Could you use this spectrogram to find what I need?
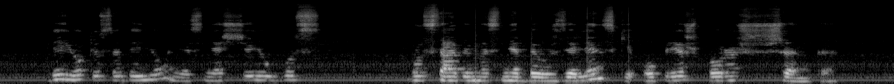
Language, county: Lithuanian, Alytus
